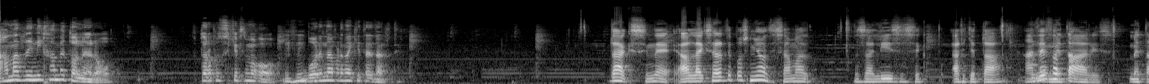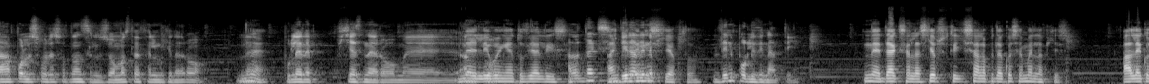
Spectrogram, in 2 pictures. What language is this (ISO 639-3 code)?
ell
